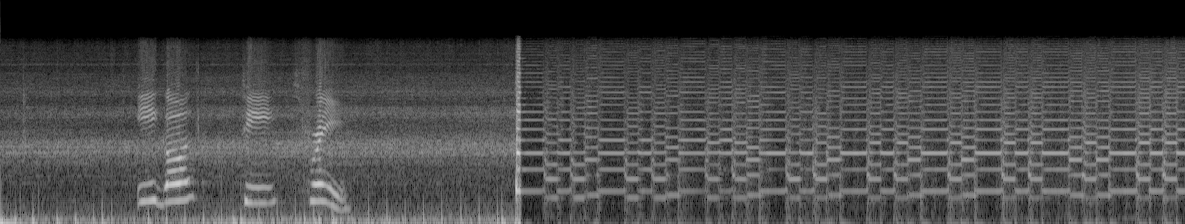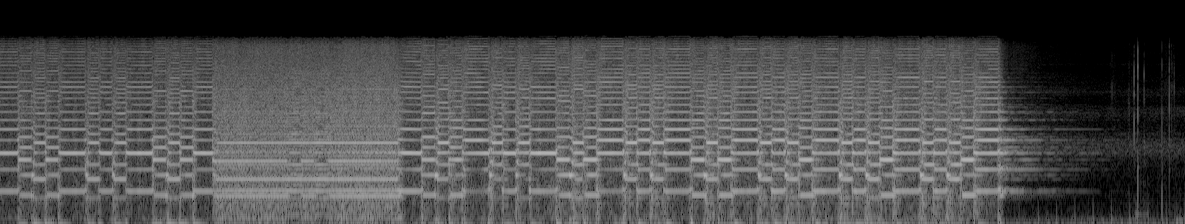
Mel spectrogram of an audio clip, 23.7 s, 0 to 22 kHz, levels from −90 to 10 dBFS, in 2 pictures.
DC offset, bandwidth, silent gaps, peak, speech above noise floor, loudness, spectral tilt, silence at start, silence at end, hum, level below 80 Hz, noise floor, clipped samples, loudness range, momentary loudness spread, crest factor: under 0.1%; 12.5 kHz; none; -2 dBFS; 39 dB; -23 LUFS; -1.5 dB/octave; 0 s; 1.45 s; none; -42 dBFS; -57 dBFS; under 0.1%; 7 LU; 13 LU; 22 dB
